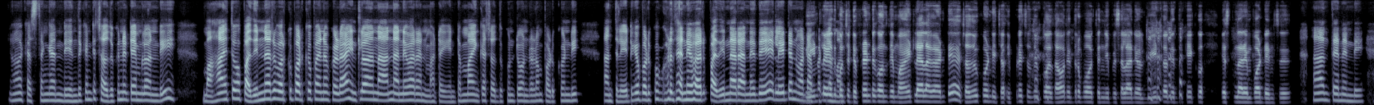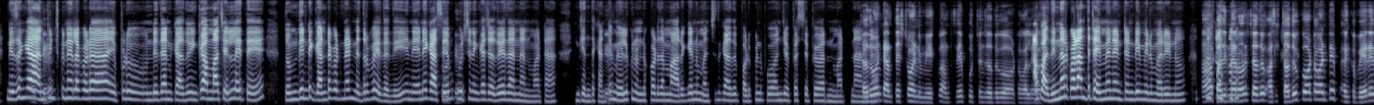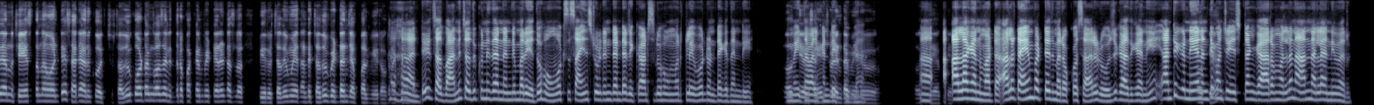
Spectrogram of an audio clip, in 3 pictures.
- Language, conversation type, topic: Telugu, podcast, హాయిగా, మంచి నిద్రను ప్రతిరోజూ స్థిరంగా వచ్చేలా చేసే అలవాటు మీరు ఎలా ఏర్పరుచుకున్నారు?
- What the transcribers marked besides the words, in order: in English: "లేట్‌గా"; laughing while speaking: "పడుకోకూడదనేవారు"; other background noise; in English: "డిఫరెంట్‌గా"; giggle; chuckle; in English: "ఇంపార్టెన్స్"; chuckle; giggle; in English: "హోమ్‌వర్క్స్, సైన్స్ స్టూడెంట్"; in English: "సైన్స్"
